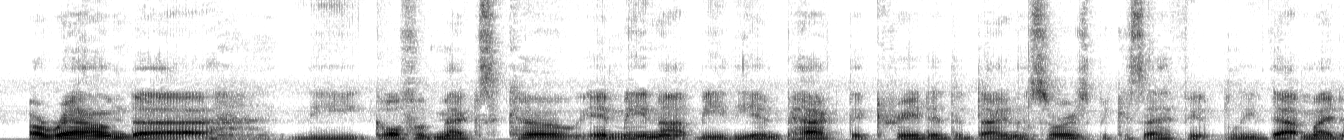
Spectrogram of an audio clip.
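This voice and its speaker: A man speaks quietly at a moderate pace, his pitch very deep and low with ordinary variation. The recording is very clean, with a silent background. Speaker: independent researcher presenting theories. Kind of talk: monologue explaining theories. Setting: at home late at night. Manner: halting with fillers.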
